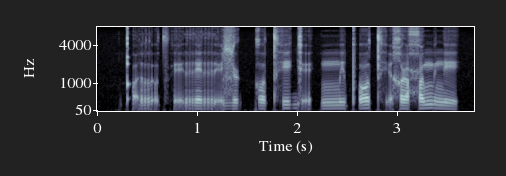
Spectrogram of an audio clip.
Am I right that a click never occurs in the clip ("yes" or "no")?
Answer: yes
